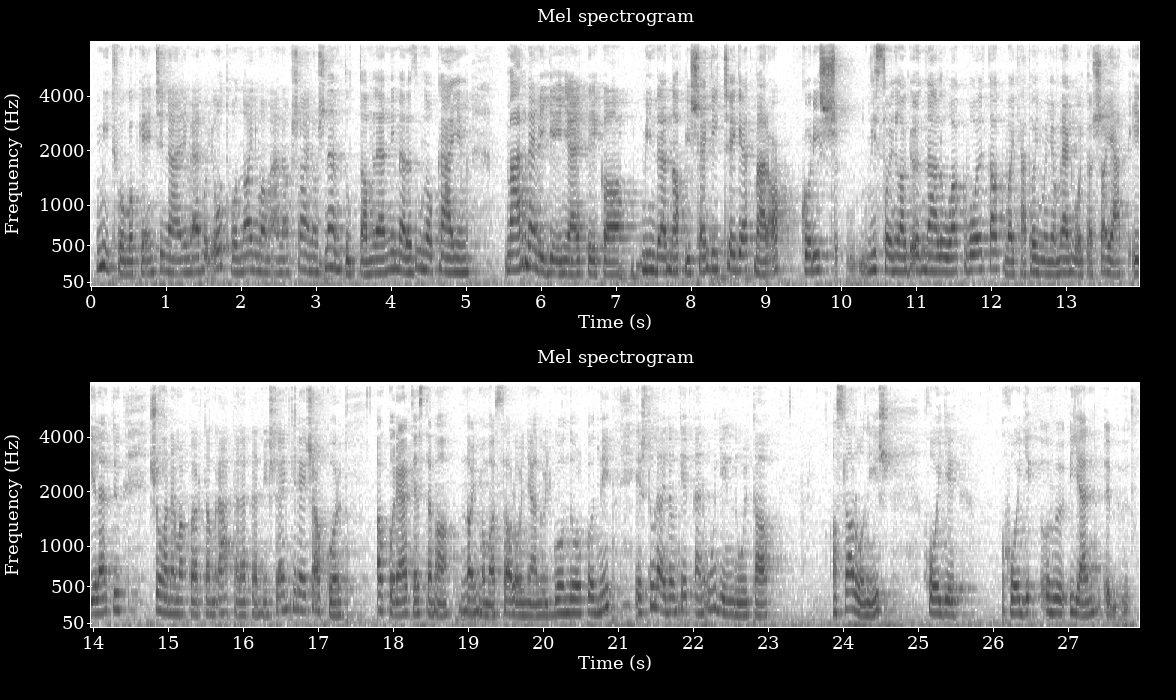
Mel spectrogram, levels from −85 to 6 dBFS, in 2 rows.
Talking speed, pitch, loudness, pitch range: 135 wpm, 175 Hz, -23 LUFS, 160-195 Hz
